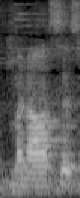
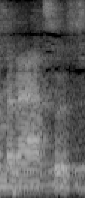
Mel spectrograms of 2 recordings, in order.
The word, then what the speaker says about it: Manassas: And the one that you can hear in the background is Manassas or Manassas, depending how you want to pronounce it.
